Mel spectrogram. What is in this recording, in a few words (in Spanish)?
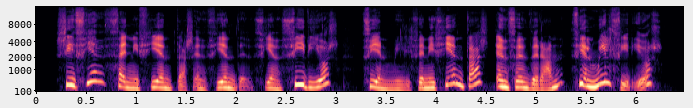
trabalenguas c z española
